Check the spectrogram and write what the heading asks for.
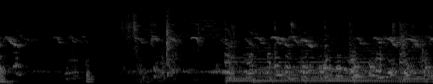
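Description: Bangkok chickens clucking faintly, starting about a second in after a brief near-silent moment.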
